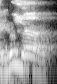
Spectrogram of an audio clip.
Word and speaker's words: Rhea: It's Rhea. With that, get it right. Yeah, make sure you say her name right.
